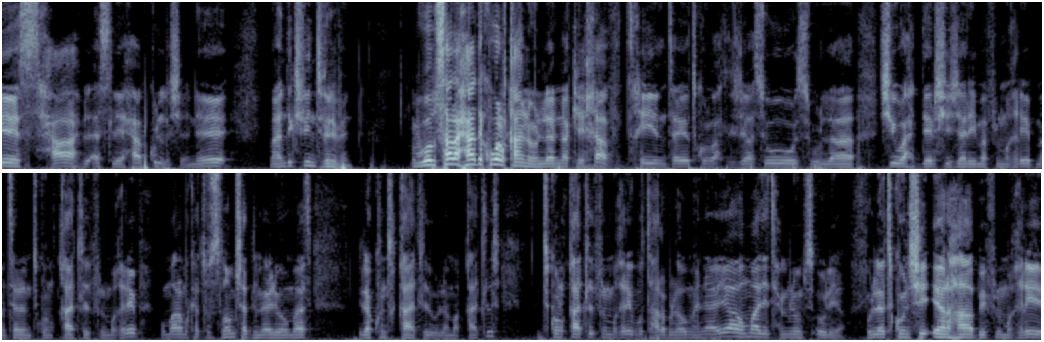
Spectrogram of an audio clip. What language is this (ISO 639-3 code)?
ara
